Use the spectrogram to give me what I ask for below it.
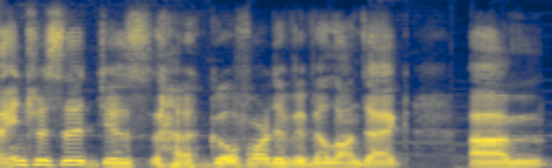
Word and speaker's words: Vivillon: the Vivillon deck um I didn't realize that I was using the wrong name for it I called it I pronounced it the wrong name I called it viveillion for so long and then after posting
